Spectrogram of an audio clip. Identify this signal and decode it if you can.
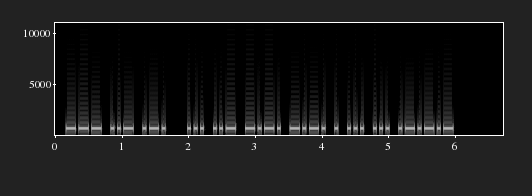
Morse code, heard as a keyed tone, about 25 wpm, 700 Hz. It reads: OUR SUCCESS.
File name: practice / 25wpm / Sentences with 9-Word Phrases - 25wpm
